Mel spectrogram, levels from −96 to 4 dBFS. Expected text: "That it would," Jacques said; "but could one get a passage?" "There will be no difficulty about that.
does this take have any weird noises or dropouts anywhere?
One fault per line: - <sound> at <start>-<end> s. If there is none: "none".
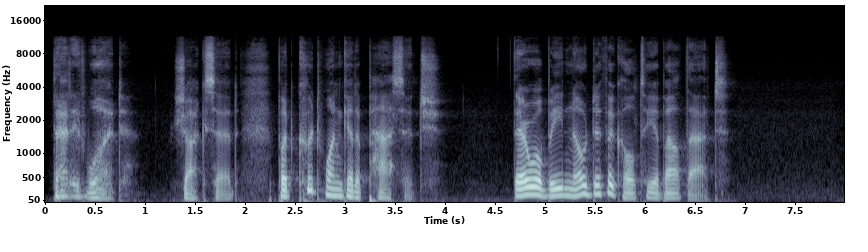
none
